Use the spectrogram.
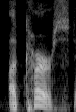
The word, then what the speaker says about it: Accursed: So, let's welcome to the show Aursed. And I hope I pronounced that properly because if I it up and I'm then I'm an idiot.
